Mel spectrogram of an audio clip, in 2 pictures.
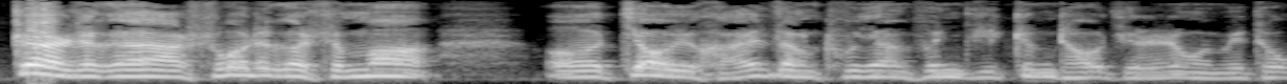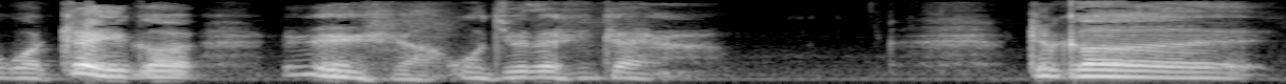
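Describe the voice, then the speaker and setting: A high-pitched man with a gravelly, very husky voice talks through a casual Buddhist discussion. He explains earnestly and keeps restating his points in new words. The recording sounds dull and lo-fi. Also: normal speed, fairly bright tone. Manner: earnest, repeats and rephrases points.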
